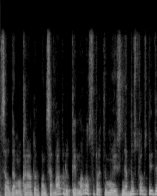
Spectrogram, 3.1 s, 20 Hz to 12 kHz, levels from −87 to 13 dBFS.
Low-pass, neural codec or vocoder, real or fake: 9.9 kHz; vocoder, 22.05 kHz, 80 mel bands, Vocos; fake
